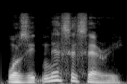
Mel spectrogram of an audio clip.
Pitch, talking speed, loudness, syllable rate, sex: 115 Hz, 140 wpm, -16 LUFS, 5.4 syllables/s, male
